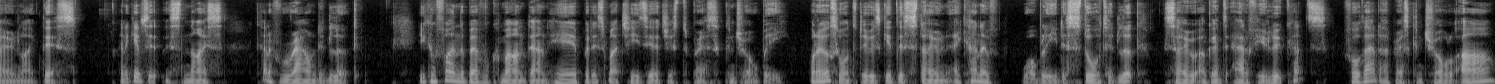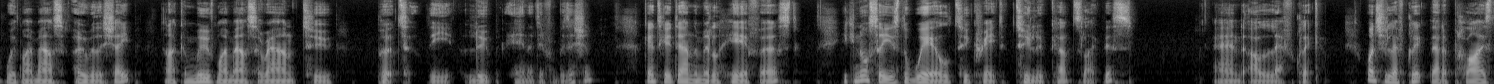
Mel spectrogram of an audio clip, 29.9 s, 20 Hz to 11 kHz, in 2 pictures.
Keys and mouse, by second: 15.0 ctrl+r.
